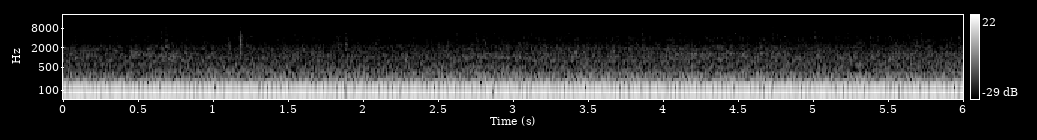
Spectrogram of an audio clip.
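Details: 1984 Ford F-150, old 302 V8 after new oil pump install, on ramps checking rear main seal leak: deep smooth steady low rumble, no ticking, knocking or hunting, normal idle.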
